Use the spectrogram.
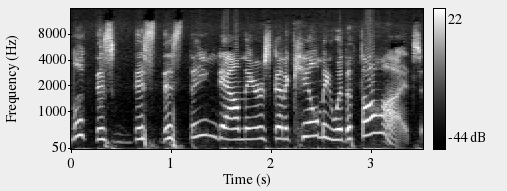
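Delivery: acted-out terrified, horrified, high-pitched scream. Retelling being horrified by a creature, retelling her own screaming. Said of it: "and I'm screaming".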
